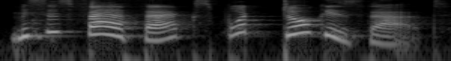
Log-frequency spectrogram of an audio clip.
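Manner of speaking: high, eager call across the hall; surprised call. Acted. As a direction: call out, curious about the dog. Jane calls out on arriving.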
